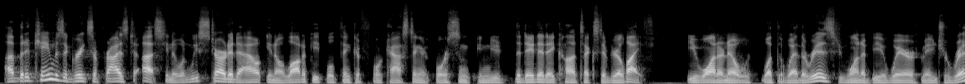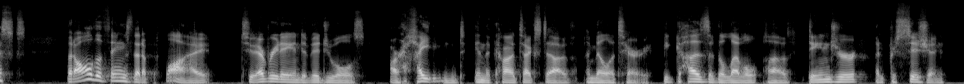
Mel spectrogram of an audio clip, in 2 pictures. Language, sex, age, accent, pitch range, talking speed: English, male, 30-49, American, 95-120 Hz, 240 wpm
